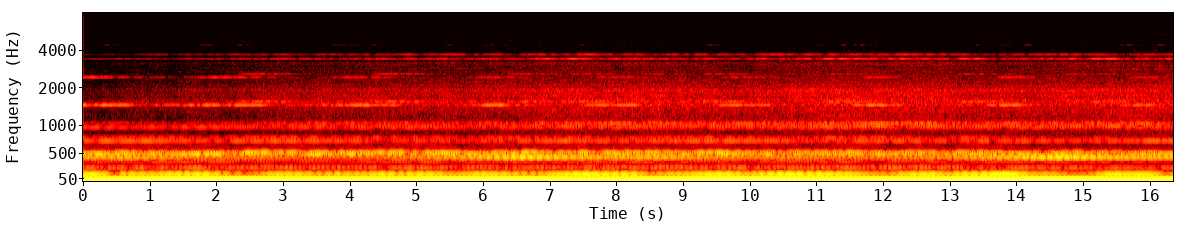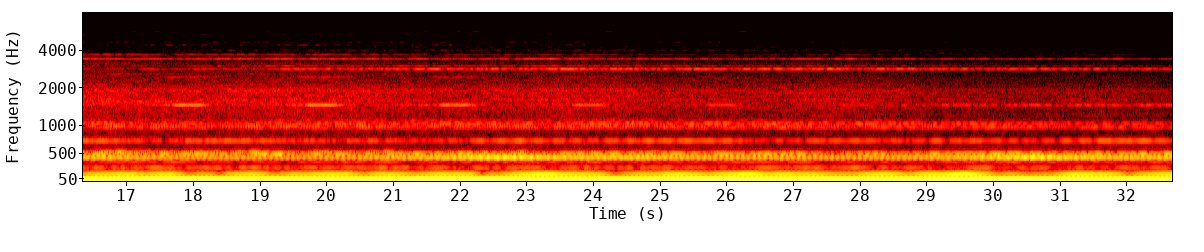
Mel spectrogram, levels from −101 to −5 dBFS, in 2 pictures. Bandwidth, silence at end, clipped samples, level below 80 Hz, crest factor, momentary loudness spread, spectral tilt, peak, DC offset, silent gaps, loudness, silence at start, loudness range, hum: 3.6 kHz; 0 s; under 0.1%; -26 dBFS; 8 dB; 2 LU; -11.5 dB/octave; -18 dBFS; under 0.1%; none; -31 LUFS; 0 s; 1 LU; none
